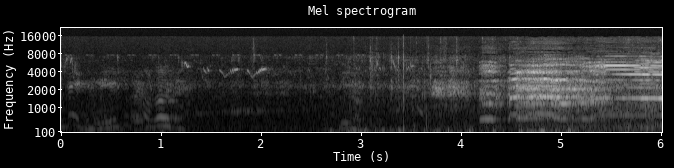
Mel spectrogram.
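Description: A rooster crowing faintly in the second half, one held call, over a low rumble that builds from about halfway. Small birds chirp faintly near the start.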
